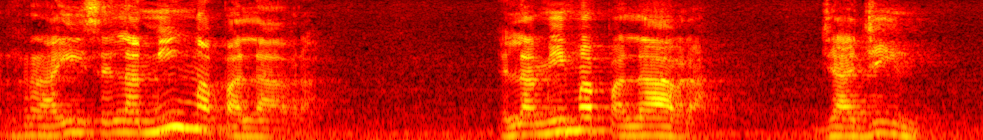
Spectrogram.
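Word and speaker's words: יין: Porque la raíz de esta palabra donde habla aquí de vino es la palabra hebrea yayin, con Y y acento en la A, yayin.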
